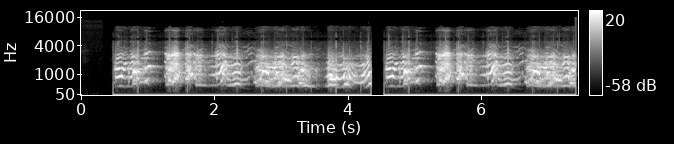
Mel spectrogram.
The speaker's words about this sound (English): It's a dog. Can you be a dog with me? Woof, woof.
